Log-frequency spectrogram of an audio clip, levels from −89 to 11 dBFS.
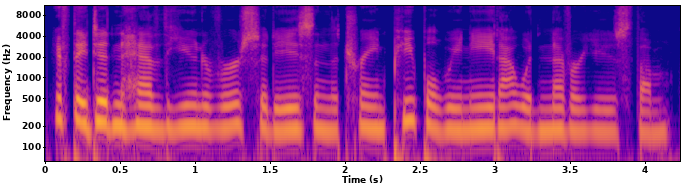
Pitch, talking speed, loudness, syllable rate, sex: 190 Hz, 240 wpm, -21 LUFS, 6.1 syllables/s, female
